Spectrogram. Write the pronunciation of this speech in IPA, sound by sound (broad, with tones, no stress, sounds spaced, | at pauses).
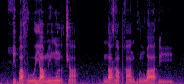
h i˦ b a˨ v uː˨˦ j a˦˨ m ĩ˦ ŋ ũ˦ r t͡ʃ ã˨ | n a˨ ɣ ã˦ pʰ ã˦˨ ɡ͡b u˦ n w aː˨ ɗ iː˨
